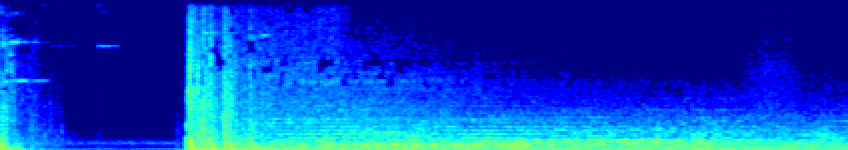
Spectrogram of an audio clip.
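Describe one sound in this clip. A chime rings out with a rising musical flourish.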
